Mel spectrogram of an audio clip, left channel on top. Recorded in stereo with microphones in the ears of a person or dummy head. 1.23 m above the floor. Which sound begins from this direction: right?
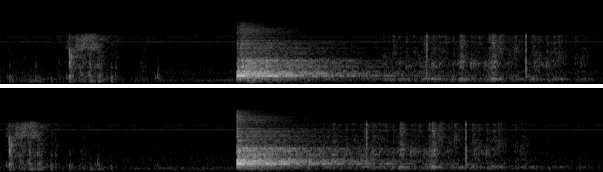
Tapping, at 2.4 s.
